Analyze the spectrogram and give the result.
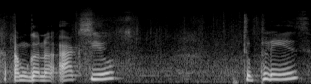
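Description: At a very slow pace, a woman speaks with ordinary pitch variation over light background noise. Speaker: caregiver instructor. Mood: calm, reassuring. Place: classroom.

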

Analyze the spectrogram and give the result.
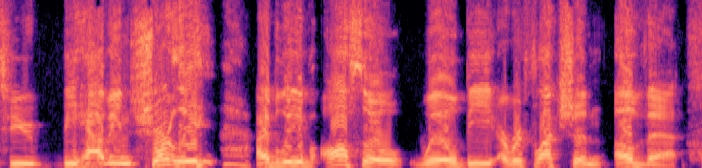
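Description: A man speaks at a fairly slow pace in a fairly high pitch, with ordinary pitch variation, very even loudness, and a dry, close sound with no echo. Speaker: crypto project host. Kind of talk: live online audio room discussion. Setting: online audio room. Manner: animated; excitable.

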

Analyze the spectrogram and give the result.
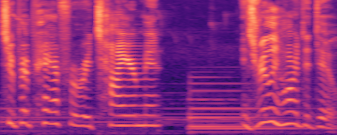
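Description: Clear music plays in the background behind a voice with a New York accent. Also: woman. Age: 60s. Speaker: small business owner. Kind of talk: interview answer. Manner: feisty. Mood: warm, candid, upbeat.

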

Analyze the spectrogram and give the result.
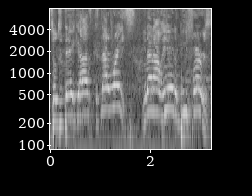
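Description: Loud music in the background behind a man speaking at a moderate pace. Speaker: event host addressing runners. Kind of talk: motivational speech to crowd. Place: street. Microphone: handheld.

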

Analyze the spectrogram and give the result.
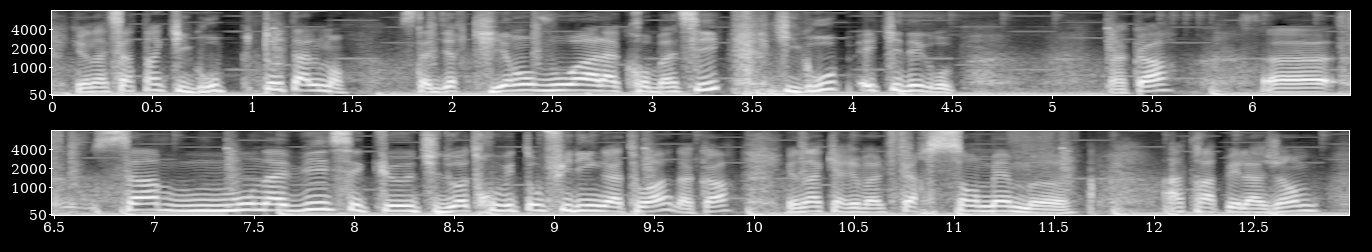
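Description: Faint music plays in the background as a man speaks at a moderate pace in a high pitch, with ordinary pitch variation and a dry sound with no echo. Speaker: acrobatics coach. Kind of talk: tutorial. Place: open country.

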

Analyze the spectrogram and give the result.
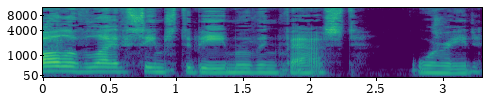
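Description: A woman speaks quietly. Her pace is fairly slow. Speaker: vlogger and amateur poet. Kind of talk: poetry reading, reflective and personal. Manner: slow, contemplative and measured, with a hushed, wistful cadence. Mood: quiet, reflective. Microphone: phone near.

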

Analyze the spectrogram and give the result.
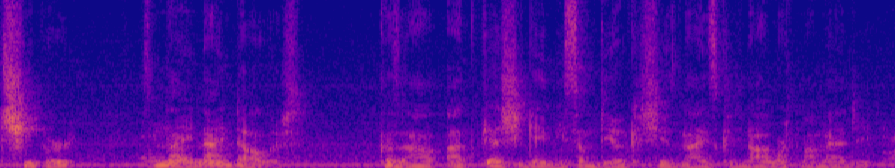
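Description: A man speaks at a moderate pace against noticeable background noise. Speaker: vlogger. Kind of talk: casual vlog chat. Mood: upbeat, pleased. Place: home room. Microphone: phone near.

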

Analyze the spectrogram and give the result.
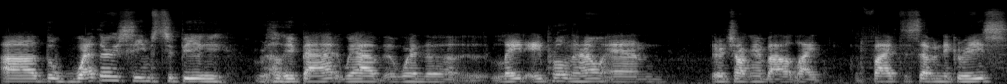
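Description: Very slow, monotone delivery with flat intonation. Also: man. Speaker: amateur cyclist vlogger. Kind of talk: casual vlog chat. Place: home room. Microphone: phone near.

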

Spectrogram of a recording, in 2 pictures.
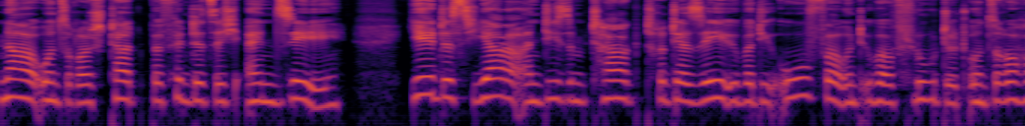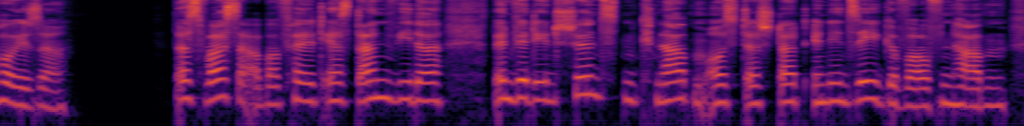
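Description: Recorded very cleanly against a silent background, a normal speaking voice moves at a moderate pace with fairly even intonation. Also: woman, medium pitch for a woman. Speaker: storyteller reading a fairy tale aloud. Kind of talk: fairy tale telling. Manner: storytelling narration, measured and expressive.

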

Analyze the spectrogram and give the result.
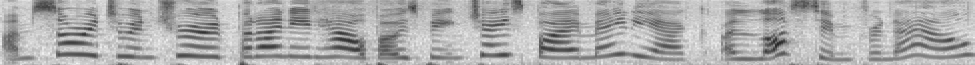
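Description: In a put-on character voice, a woman squeaks at an extremely high pitch and a moderate pace over clear background noise. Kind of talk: reading game dialogue aloud.

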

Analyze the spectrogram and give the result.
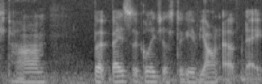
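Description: The speaker has an Alabama accent and a moderate pace. Noticeable background noise runs underneath. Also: woman. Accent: Southern US (Alabama). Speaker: vlogger. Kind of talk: casual vlog monologue. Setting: home, sitting on bed. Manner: rambling, lots of fillers. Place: home room. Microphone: phone near.

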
